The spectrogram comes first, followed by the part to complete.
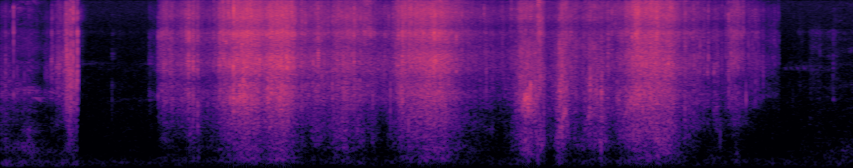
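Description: Footsteps rustling and crunching through dry leaf litter and woodland undergrowth, in uneven swells, starting about a second and a half in.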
